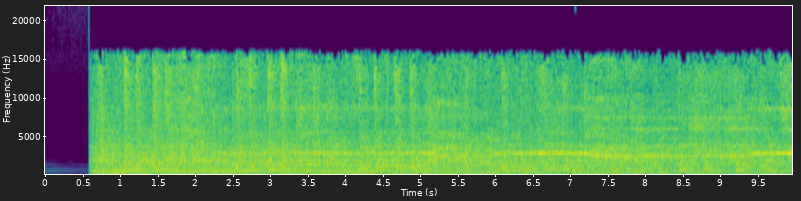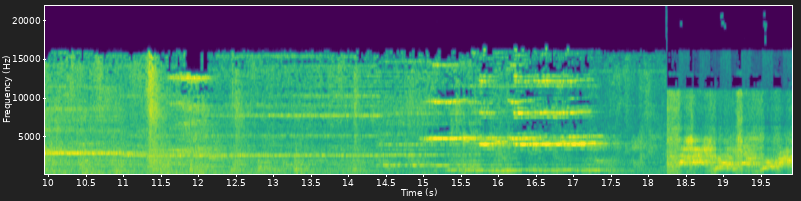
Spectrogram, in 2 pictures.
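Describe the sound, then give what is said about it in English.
A G subway train roars along the rails, a loud continuous rumble with shrill, wavering wheel squeals rising above it before the noise changes abruptly near the end. “The G train doesn't go anywhere except to George's place in Queens.”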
